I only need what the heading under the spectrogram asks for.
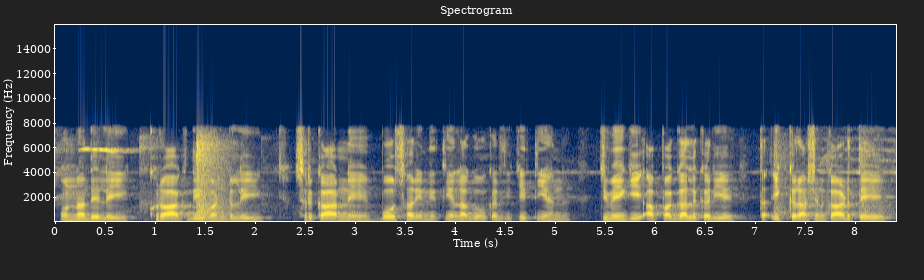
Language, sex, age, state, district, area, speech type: Punjabi, male, 18-30, Punjab, Fazilka, rural, spontaneous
